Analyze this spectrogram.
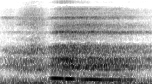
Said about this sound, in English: We're going to go into your lower back and your middle back, and we're going to release any tension you've been holding there. With a big inhale, send the breath to those muscles. Ready? Inhale. Fill the back with air and release.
